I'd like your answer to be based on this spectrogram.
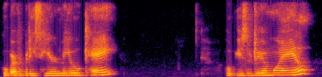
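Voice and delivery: ordinary talk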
